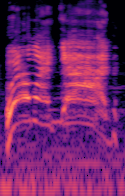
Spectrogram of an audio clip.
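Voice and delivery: very high-pitched hysterical scream, held back in volume; imitating a shrieking, wailing caller; mock yelling. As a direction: scream in panic to the police operator. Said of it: "why are you yelling at the operator?".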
